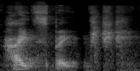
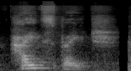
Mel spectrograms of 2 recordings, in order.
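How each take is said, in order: First: Whispered. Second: Said in the usual way. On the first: Real, not acted. Repeating the ban reason.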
